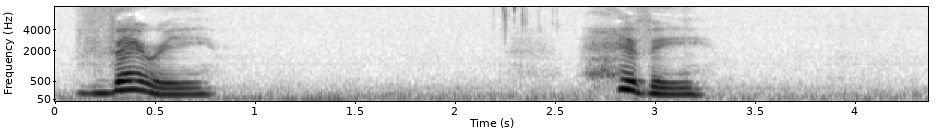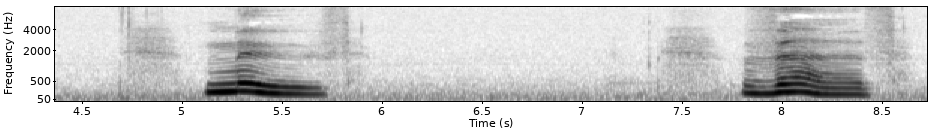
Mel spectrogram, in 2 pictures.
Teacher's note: this is a voiced consonant you can hear it at the beginning of the word of very in the middle of the word heavy at the end of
